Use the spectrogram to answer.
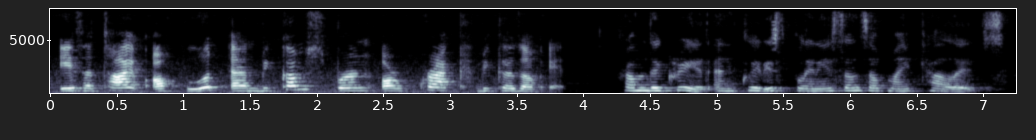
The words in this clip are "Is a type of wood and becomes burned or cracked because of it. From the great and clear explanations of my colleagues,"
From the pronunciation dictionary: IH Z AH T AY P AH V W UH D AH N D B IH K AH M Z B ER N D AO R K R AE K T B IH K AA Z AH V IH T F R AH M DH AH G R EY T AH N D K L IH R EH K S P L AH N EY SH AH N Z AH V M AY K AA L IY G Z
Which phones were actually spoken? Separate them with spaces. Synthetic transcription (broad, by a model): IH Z AH T AY P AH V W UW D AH N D B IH K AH M S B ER N AO R K R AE K B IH K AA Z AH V IH T F R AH M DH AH G R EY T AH N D K L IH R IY S P L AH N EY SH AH N S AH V M AY K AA L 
